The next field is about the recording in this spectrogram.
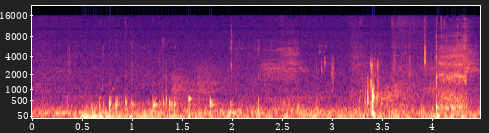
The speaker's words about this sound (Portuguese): deixa eu beber água.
